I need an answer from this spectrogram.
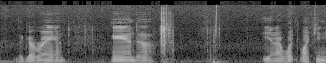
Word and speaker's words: Garand: it or did I I'm not gonna call it a Garen even though that's the way John garand pronounced his name everybody calls this the garand it's always been the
